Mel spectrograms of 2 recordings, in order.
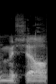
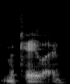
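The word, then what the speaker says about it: michelei: So I called it Michelle for the longest time, thinking that was the likely pronunciation of what I read. But it is, in fact, named after a person who is Michele.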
